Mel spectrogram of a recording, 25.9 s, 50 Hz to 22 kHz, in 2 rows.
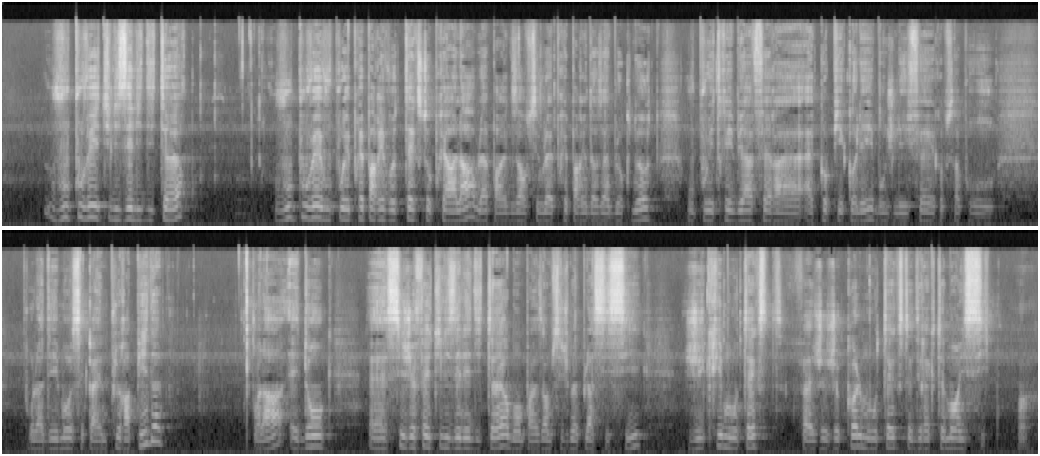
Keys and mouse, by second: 2.5 click, 6.7 click, 8.9 right click, 10.6 click, 16.0 click, 19.9 click, 22.0 click.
